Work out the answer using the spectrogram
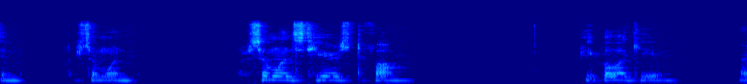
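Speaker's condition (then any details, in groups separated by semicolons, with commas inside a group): Cerebral palsy; speaks relatively well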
